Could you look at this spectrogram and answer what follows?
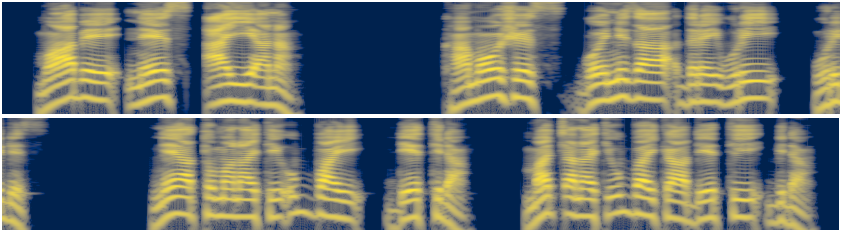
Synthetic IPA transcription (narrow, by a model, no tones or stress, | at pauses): maːbɛneːsɐjːɪɐnɐ̰ | kɐmo̞ːʃɛsɡɔjnːɪzad̪ɛɾɛjwʊɾɪ | wʊɾɪd̪ɛs | nɛjɐt̪ːʊmɐnɐjt̪ɪʊbːɐj | d̪e̞ːt̪ːɪd̪ɐ̰ | mɐt͡ʃʼːɐnɐjt̪ɪʊbːɐjkːɐd̪e̞ːt̪ːɪɡɪd̪ɐ̰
